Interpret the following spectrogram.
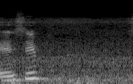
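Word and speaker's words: receipt: अब देखिए यहां पर जो है पी P silent रिसीप्ट psychology और आपका निमोनिया जो कि मैं अभी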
